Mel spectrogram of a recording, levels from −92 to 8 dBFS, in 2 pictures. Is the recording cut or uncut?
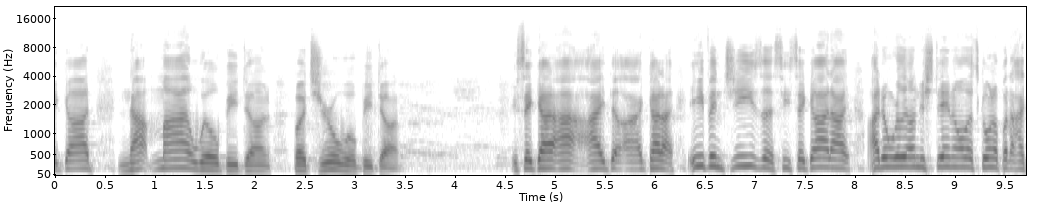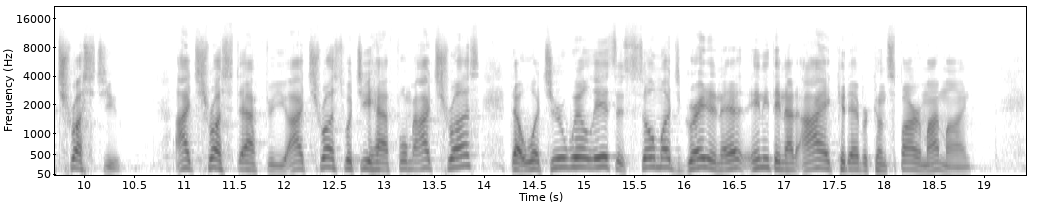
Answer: uncut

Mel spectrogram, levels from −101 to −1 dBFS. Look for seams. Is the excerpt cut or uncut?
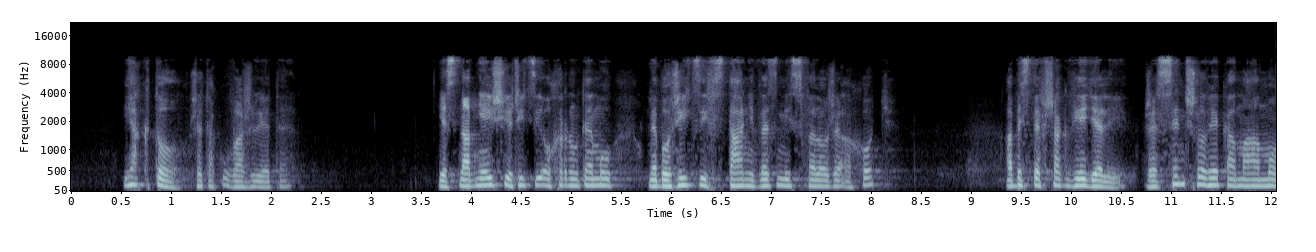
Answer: cut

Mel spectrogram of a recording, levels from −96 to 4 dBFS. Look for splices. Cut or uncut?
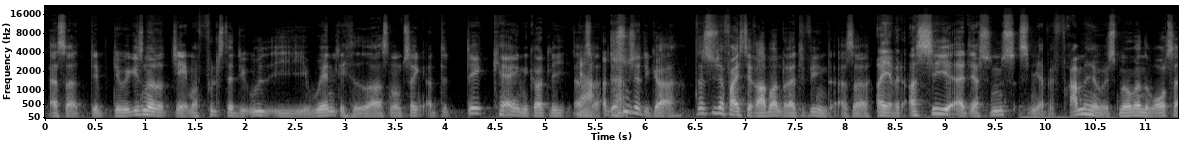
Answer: cut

